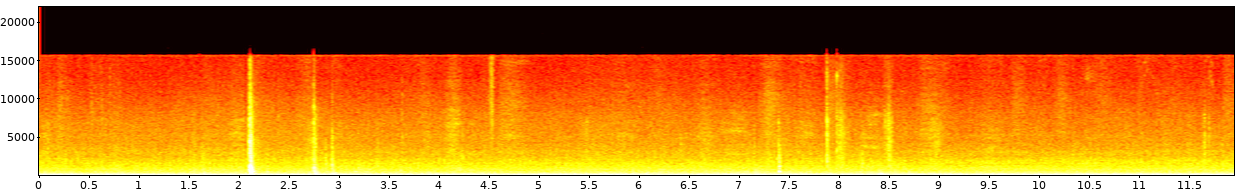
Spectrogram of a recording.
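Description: Car engine idling with a steady low hum. A single sharp click about two seconds in, and a few faint ticks later on.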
